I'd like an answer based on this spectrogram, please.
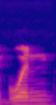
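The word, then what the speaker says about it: Bouin: de los más utilizados es el líquido de 'buen así se pronuncia que es una mezcla de ácido pícrico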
